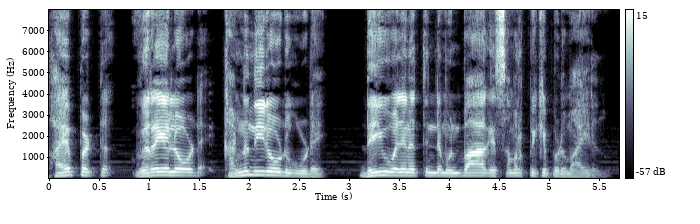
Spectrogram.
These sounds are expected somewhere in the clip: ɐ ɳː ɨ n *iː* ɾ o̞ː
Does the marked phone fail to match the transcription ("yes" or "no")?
no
